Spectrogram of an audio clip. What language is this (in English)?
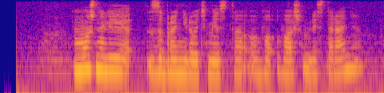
Russian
